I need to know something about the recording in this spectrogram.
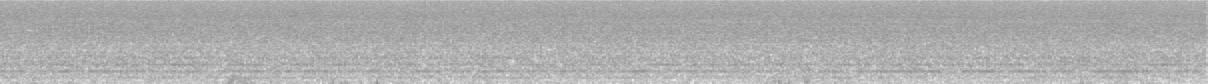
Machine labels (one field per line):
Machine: fan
